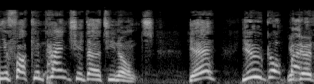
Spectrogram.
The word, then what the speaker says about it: nonce: Nonce. Nonce. Oh, nunce. It looked like you said nunt.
